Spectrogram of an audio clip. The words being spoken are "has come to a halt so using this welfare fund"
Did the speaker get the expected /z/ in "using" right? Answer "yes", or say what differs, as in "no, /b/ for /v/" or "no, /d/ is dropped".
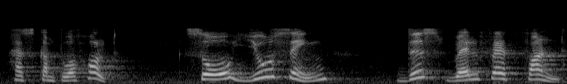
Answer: no, /s/ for /z/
